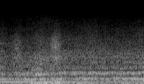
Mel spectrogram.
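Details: Short burst of honey bee hum from an opened Michigan hive during splitting, low and rumbling with a steady buzzing drone and a brief brighter rustle partway through.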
